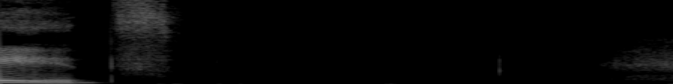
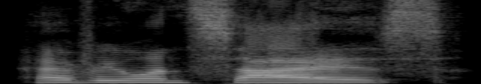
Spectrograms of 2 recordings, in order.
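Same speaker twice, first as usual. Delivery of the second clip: ordinary delivery, nothing marked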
